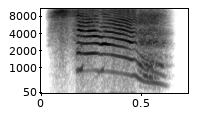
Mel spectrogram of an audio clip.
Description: Dosarta-Vox_Attack2_jp.wav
